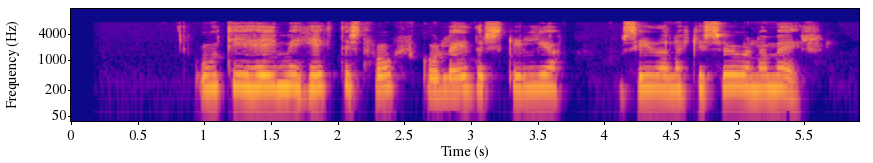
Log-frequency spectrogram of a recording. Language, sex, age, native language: Icelandic, female, 40-49, Icelandic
